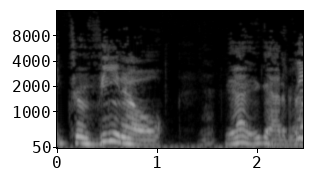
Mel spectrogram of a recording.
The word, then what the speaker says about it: Gravino: very thrilled that I had to work on pronouncing his last name correctly the last week after I goofed it up talking to Andy 4 times. It's Tommy Gravino.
